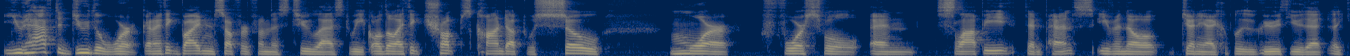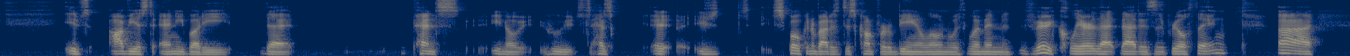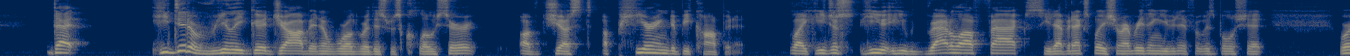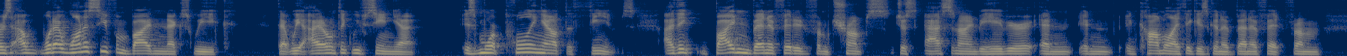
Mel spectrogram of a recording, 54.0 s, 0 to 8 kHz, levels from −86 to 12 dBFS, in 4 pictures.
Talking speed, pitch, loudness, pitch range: 170 wpm, 135 Hz, -28 LUFS, 125-155 Hz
